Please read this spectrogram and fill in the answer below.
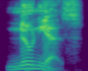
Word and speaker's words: Nunez: Am I correct? Nunez. Not quite. It's Nunez. Nunez. I did just find out from family that apparently it gets pronounced both ways. Yeah. But I've been saying Nunez my whole life, so I'm rolling with that one.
